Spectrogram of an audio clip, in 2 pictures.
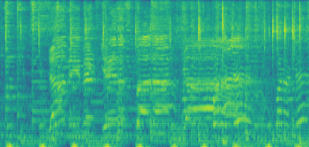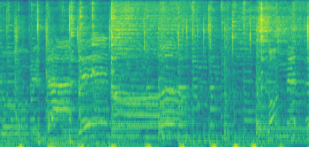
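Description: Norteño cumbia band playing live: saxophone and accordion carry the melody over a drum kit and bass keeping a steady beat.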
